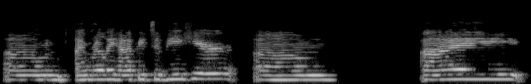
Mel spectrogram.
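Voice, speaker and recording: A woman from Brazil with a Brazilian accent, casually and haltingly introducing herself on a video call. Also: fairly high pitch, level tone, slight background noise. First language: Portuguese. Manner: hesitant, halting. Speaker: presenter. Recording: dull, distant video-call microphone.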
